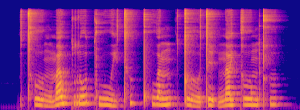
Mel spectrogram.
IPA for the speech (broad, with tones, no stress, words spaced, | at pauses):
tʰɤː˨˩ŋma˥˩w proː˥˩t̚kwuː˨˩j tʰɯ˥˩k̚pʰu˧a̯ŋu˦˥k̚ tɤː˩˦te˨˩ʔ na˧jkɤː˧m kʰɯ˦˥k̚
